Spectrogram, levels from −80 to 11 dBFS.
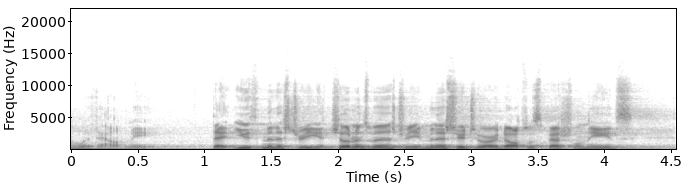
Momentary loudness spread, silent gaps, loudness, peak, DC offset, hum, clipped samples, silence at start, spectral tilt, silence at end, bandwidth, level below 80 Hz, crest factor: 13 LU; none; -32 LUFS; -14 dBFS; under 0.1%; none; under 0.1%; 0 s; -5 dB/octave; 0 s; 13.5 kHz; -60 dBFS; 18 dB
